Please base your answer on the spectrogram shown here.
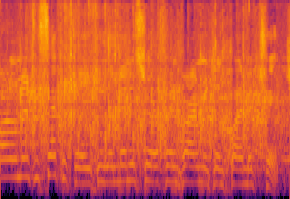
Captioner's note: applause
